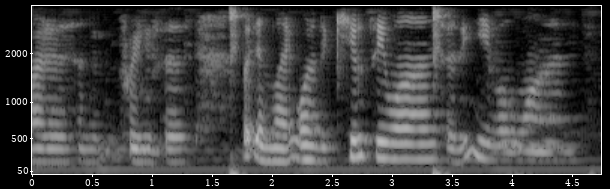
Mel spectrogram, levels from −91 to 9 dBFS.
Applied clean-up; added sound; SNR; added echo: classical method log-MMSE.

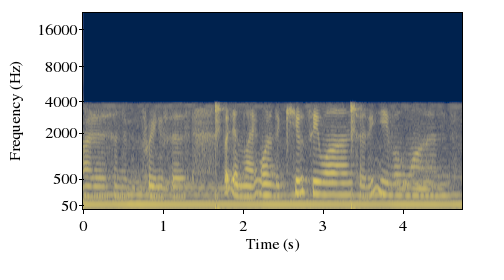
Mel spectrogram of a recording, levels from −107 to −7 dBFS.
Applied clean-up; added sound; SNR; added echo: none; Tambourine + Musical instrument; 1 dB; none.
